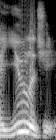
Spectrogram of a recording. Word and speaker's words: eulogy: We say a eulogy for the same reason, because it seems to be pronounced with a Y sound, a consonant sound at the beginning of the word.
